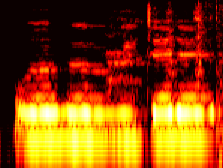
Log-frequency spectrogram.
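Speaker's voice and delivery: monotone fake excitement. Asked how monotone excitement would sound, doing monotone fake excitement. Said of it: "what would your monotone excited that this thing died sound like".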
